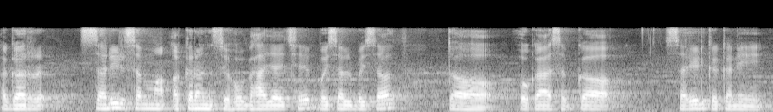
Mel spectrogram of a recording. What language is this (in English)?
Maithili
